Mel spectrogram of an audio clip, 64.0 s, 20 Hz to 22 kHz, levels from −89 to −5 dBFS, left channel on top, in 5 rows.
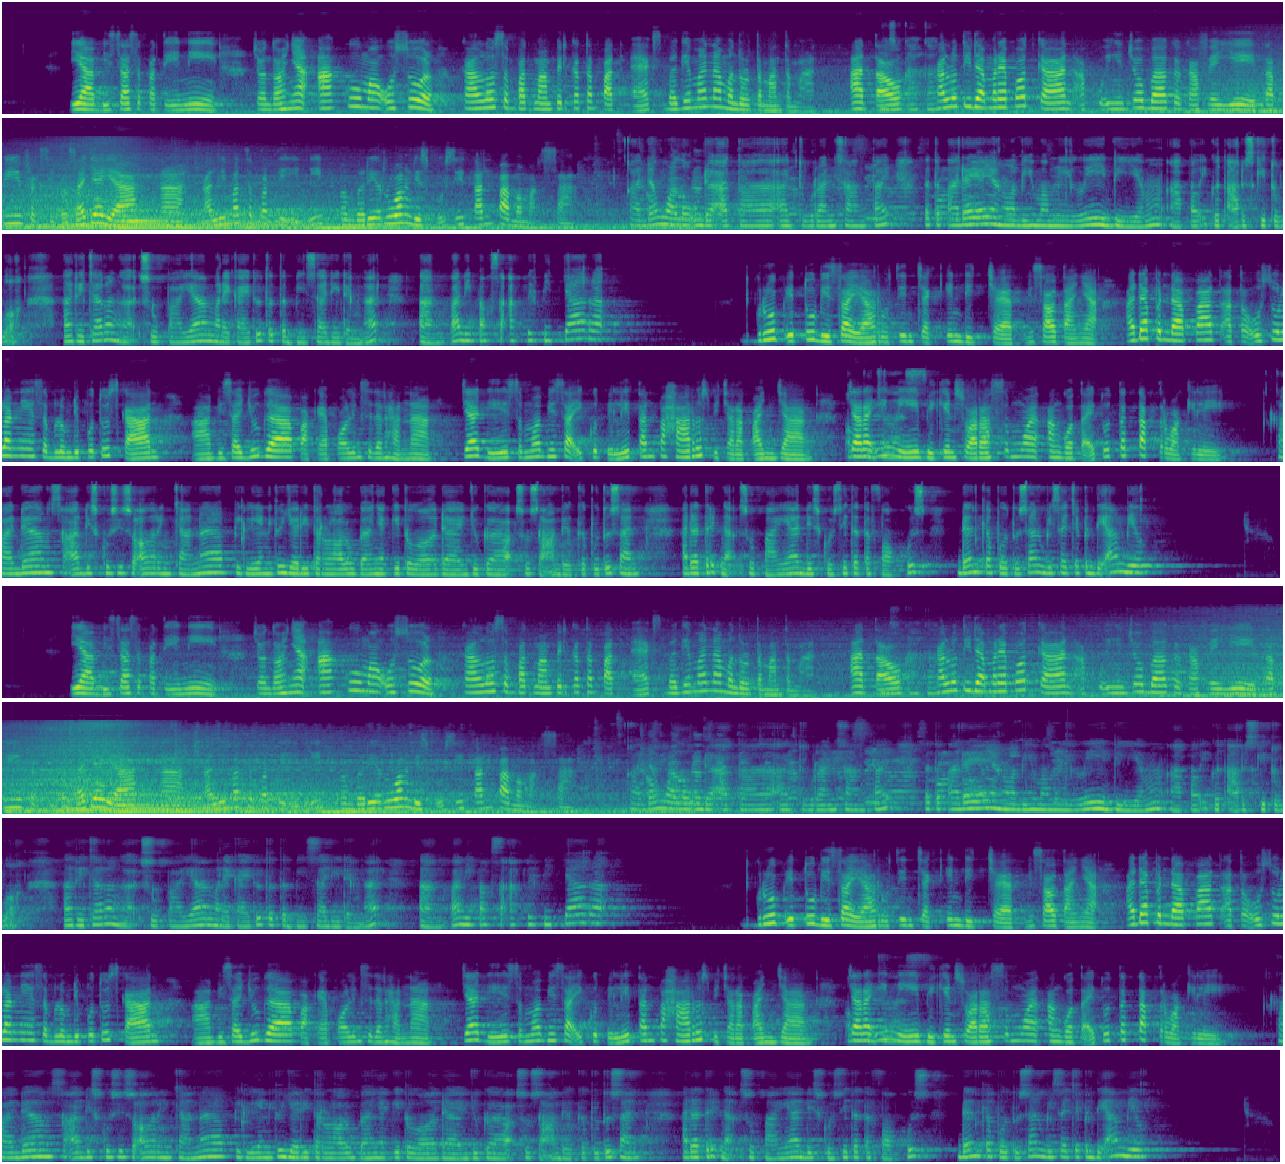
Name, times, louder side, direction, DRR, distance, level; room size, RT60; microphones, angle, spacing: voice 1, 0.7-8.1 8.5-18.6 33.1-36.6 36.9-40.0 40.3-42.7 43.0-46.5 46.9-50.7, left 2 dB, 15° left, 14 dB, 0.8 m, -23 dB
sound 1, 0.8-19.7, equal, 75° right, 4.8 m, -27 dB
voice 2, 8.8-9.4 19.1-31.6 46.9-47.5 51.2-60.5 60.8-62.7, left 2 dB, 80° left, 9 dB, 1.9 m, -28 dB
sound 2, 18.6-23.5, right 1 dB, 15° right, 1.5 m, -40 dB
23.5 x 23.0 x 7.5 m, 1.0 s
head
